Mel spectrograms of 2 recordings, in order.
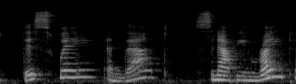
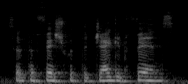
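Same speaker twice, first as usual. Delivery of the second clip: ordinary delivery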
